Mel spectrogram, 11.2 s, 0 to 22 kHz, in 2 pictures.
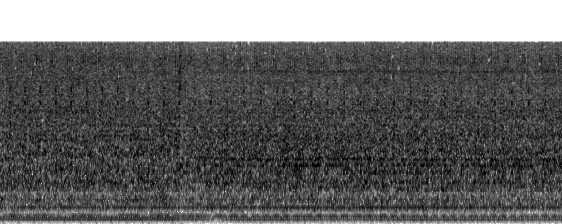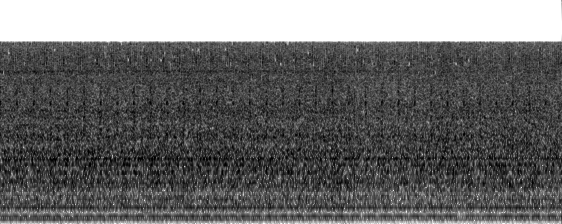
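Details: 2005 Mustang GT V8 at steady idle: faint, busy clunking under a bright engine hum, which is normal cam phaser noise, nothing wrong.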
